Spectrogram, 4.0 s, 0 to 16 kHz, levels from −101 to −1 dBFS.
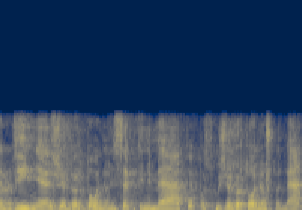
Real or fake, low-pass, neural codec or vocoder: fake; 7.2 kHz; codec, 16 kHz, 4 kbps, FunCodec, trained on Chinese and English, 50 frames a second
